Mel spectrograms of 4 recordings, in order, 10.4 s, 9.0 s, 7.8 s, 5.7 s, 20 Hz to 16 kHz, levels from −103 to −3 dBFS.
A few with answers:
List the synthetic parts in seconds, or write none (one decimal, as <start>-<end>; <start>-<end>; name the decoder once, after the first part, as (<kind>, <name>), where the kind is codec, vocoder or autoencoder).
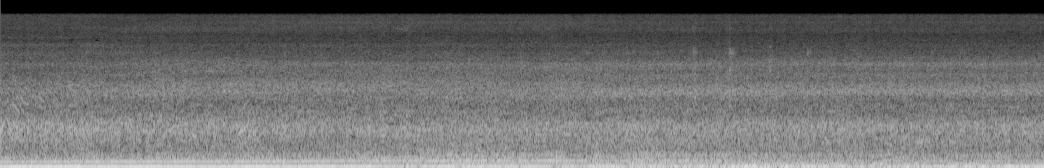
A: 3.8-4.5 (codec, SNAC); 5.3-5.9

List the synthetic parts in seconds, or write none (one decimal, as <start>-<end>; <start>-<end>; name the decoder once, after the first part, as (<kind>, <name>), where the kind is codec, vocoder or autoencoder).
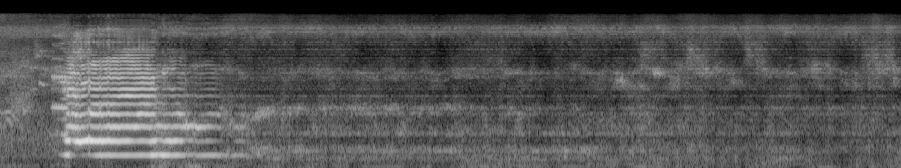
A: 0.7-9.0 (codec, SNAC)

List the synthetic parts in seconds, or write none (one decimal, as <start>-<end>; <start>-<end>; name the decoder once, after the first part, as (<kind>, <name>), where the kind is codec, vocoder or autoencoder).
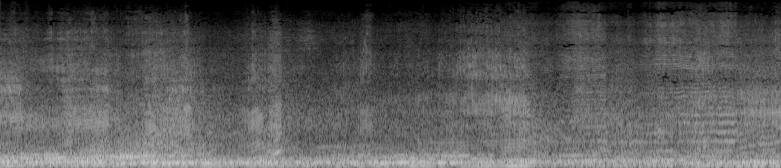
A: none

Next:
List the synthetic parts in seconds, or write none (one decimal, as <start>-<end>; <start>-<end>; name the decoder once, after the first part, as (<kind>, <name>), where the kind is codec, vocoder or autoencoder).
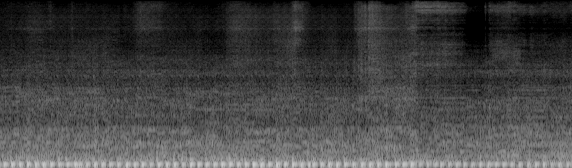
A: 0.0-5.7 (codec, SNAC)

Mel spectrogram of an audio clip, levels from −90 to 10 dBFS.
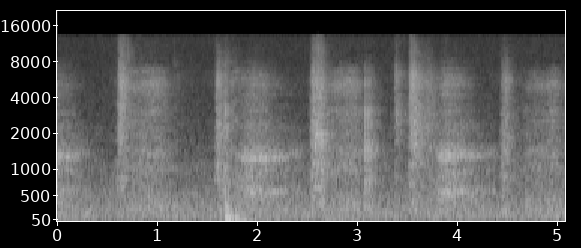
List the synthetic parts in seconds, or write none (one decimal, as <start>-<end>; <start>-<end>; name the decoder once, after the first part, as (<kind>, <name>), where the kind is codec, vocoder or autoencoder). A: none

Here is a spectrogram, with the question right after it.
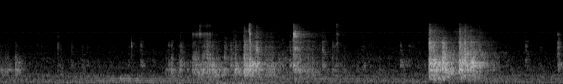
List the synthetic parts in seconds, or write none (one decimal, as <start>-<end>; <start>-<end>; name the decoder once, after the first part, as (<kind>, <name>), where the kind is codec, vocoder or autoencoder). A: none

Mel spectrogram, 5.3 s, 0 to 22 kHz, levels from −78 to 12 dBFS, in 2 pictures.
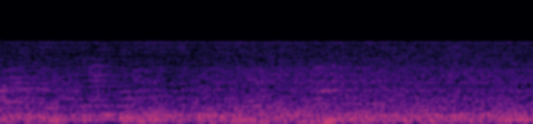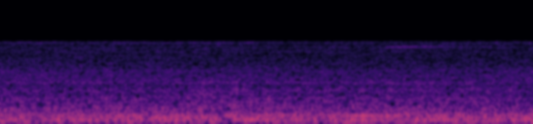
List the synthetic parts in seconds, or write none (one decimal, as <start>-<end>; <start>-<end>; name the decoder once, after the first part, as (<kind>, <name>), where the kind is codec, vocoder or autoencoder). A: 0.0-1.0 (codec, SNAC)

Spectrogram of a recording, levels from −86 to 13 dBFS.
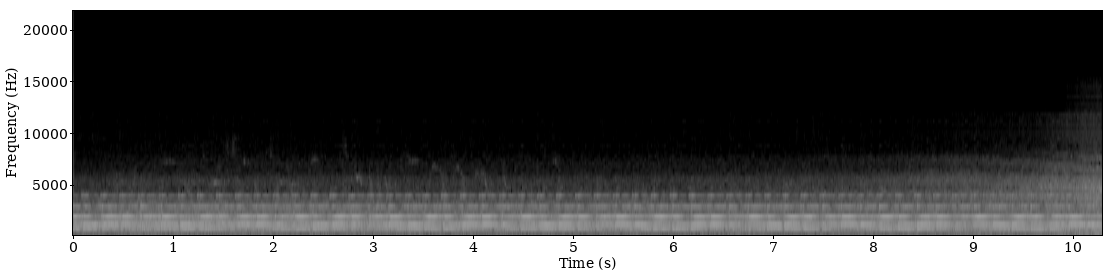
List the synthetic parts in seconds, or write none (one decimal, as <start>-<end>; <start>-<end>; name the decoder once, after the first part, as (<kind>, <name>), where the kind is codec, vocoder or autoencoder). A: none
